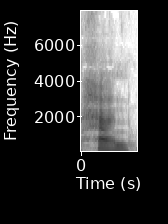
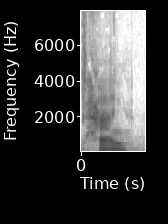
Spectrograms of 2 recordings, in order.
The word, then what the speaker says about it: hang: I corrected you last week and said you pronounced the instrument han with no G, silent G, and I'm wrong. It is, in fact, hang.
